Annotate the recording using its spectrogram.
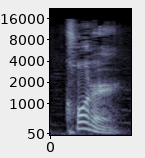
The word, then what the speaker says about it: corner: Corner, 美式发音需要重度卷舌 or 收圆，嘴巴收圆，整个舌身 corner 跟 of 有一个连音，叫做 corner of 角落的意思。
